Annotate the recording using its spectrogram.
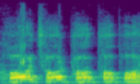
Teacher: ख छ ठ थ फ है ये महाप्राण है, इसमें जो हवा थोड़ा सा ज्यादा निकलती है। फिर जो है अल्प प्राण ये है पांचों, ये पांचों जो है महाप्राण है, फिर अल्प प्राण।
